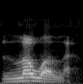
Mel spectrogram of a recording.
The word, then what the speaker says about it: Lowell: Lowell, I believe it's pronounced. Lowell.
